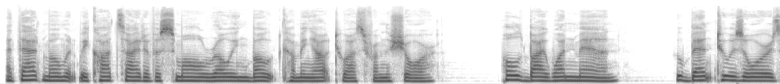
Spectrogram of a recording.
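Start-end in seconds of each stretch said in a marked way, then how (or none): none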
